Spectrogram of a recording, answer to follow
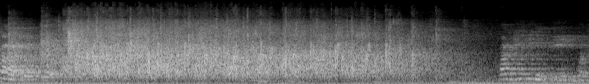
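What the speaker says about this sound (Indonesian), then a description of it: "Tepuk tangan dulu." A roomful of attendees at a community forum training session bursts into loud, dense applause that holds strong, thins out toward the end, and gives way to a voice speaking.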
